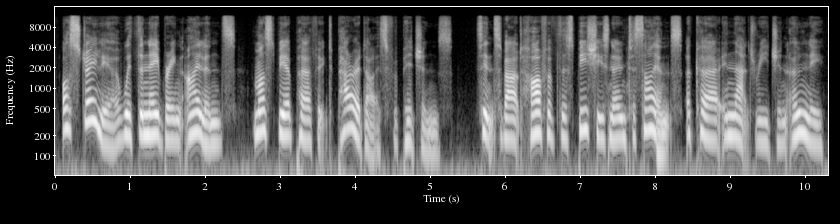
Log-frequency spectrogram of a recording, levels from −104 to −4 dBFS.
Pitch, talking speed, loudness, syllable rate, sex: 180 Hz, 150 wpm, -18 LUFS, 4.5 syllables/s, female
